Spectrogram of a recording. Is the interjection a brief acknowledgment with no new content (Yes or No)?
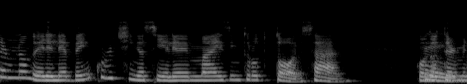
Yes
